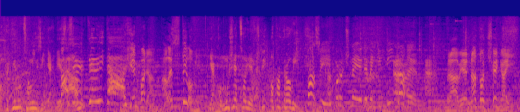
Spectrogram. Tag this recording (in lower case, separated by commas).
speech, music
